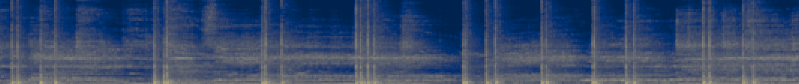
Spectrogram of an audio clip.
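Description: Aerial fireworks bursting overhead in a quick, irregular run of sharp bangs, about two a second. Music plays steadily underneath.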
